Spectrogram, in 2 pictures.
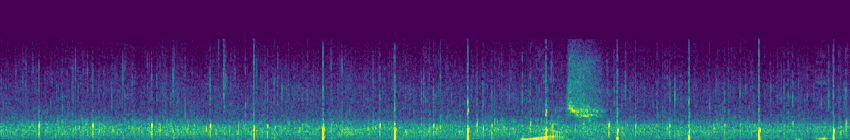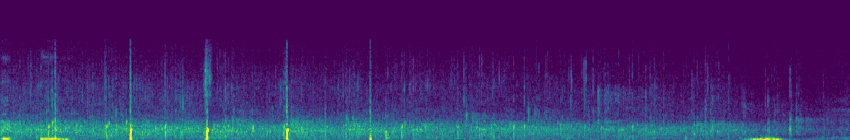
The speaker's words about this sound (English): So if you would affirm these people's membership covenant, would you give them a round of applause this morning?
